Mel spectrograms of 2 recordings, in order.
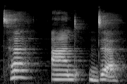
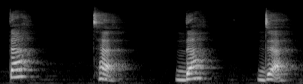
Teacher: The tip of our tongue can't touch the teeth. They are alveolar, so they touch the part behind the teeth, which is called the alveolar ridge.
